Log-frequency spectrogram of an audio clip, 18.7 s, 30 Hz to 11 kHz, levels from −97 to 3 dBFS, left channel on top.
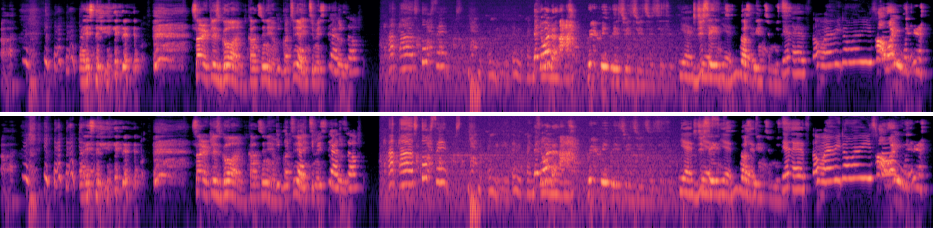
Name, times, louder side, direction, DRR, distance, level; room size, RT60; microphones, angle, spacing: voice 1, 0.4-1.9 5.5-7.2 7.8-11.3 13.6-15.1 15.6-18.3, right 5 dB, 45° right, 0.3 m, -30 dB
voice 2, 1.6-2.8 3.1-6.5 6.7-7.0 10.6-13.5 13.9-15.8 17.5-18.5, left 4 dB, 70° left, 0.6 m, -25 dB
Fowl, 7.6-14.0, right 4 dB, 80° right, 0.6 m, -41 dB
4.6 x 2.0 x 3.6 m
head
